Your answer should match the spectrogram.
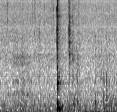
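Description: Near silence: room tone, with two faint sharp clicks a little over a second in.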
